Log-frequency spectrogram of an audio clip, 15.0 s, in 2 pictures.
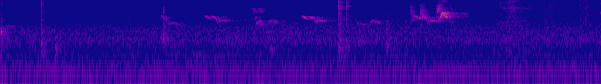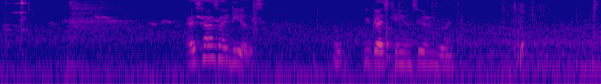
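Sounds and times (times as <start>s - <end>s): bird chirps: 1.6s - 6.0s, 8.0s - 9.8s.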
